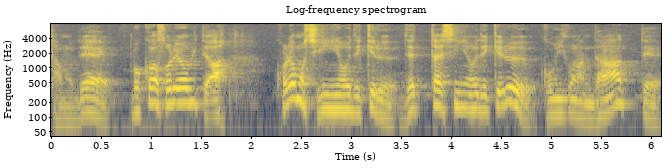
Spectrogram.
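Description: A man's fairly high-pitched voice has a dark, mellow tone, somewhat breathy, with very wide pitch swings. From Japan, Hiroshima. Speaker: chef. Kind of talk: radio interview. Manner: halting, many fillers.

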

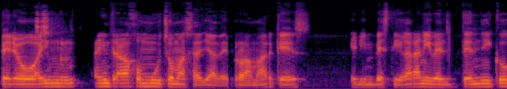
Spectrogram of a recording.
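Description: A man talks fairly quickly in an ordinary speaking voice, his pitch fairly low and his intonation fairly even. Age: 20s. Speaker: programmer. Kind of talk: casual chat.

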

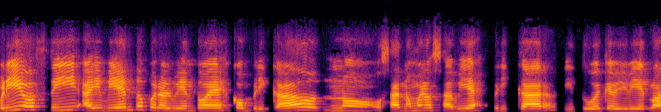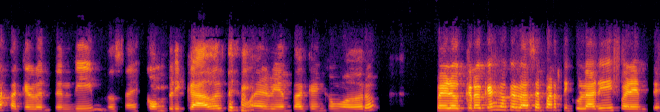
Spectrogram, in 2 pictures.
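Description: An ordinary speaking voice, this woman's fairly high pitch shows ordinary pitch variation and big swings in loudness at a moderate pace, in a dry, close sound with no echo. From Venezuela, Maracay. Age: 20s. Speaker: doctor. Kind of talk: interview.

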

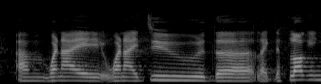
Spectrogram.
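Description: A woman with a German accent speaks at medium pitch in a monotone, flat intonation, in a very clean recording with a silent background. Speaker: professional footballer. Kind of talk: live panel discussion. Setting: live stage with audience. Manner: hesitant.

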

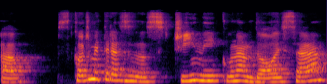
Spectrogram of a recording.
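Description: This woman talks at a fairly slow pace. Her pitch is fairly high, with ordinary pitch variation. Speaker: podcast host. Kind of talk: interview.

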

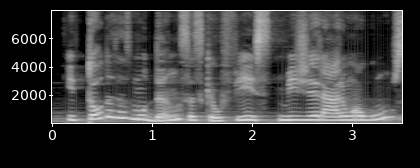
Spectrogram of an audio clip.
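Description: A woman's high voice, dark and mellow in tone, with lively intonation at a moderate pace. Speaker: podcast host. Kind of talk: reflective monologue.

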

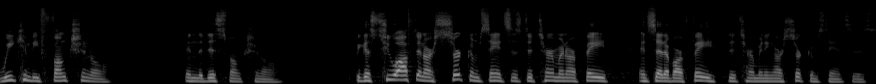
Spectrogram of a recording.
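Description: This man has a normal speaking voice, pitched fairly high, with ordinary pitch variation. He talks at a fairly quick pace, and the sound is dry and close with no echo. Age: 30s. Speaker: student pastor. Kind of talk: sermon. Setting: online church service.

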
